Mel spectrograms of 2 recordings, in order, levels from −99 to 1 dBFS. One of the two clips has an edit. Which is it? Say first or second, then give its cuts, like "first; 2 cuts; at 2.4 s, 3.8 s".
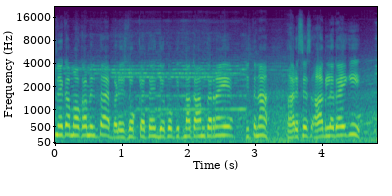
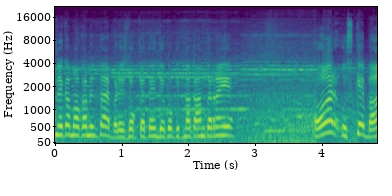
first; 1 cut; at 2.9 s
